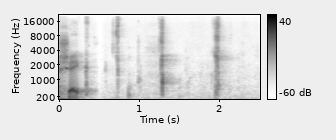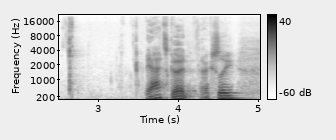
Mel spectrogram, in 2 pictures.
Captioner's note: smacking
